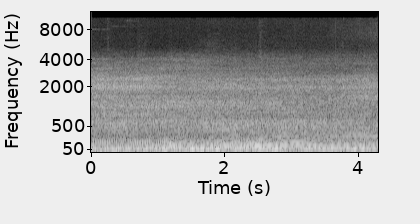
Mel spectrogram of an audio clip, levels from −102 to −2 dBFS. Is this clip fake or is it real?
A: real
